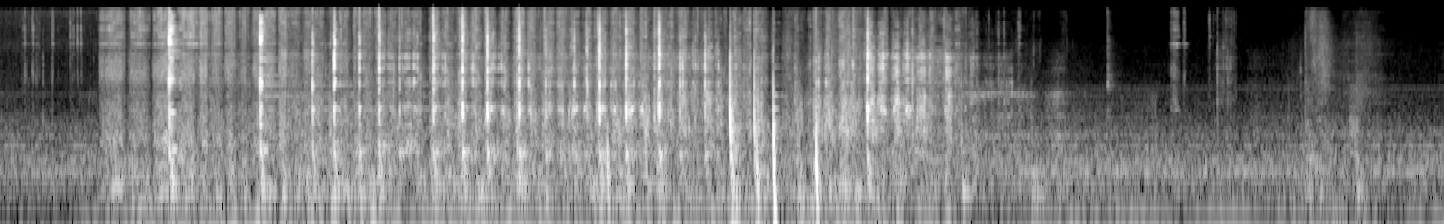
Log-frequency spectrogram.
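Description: Serrated knife sawing back and forth through a grilled cheese sandwich's dark, crisp toasted bread: a quick run of crunchy, rasping strokes that starts about a second in and stops about ten seconds in.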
